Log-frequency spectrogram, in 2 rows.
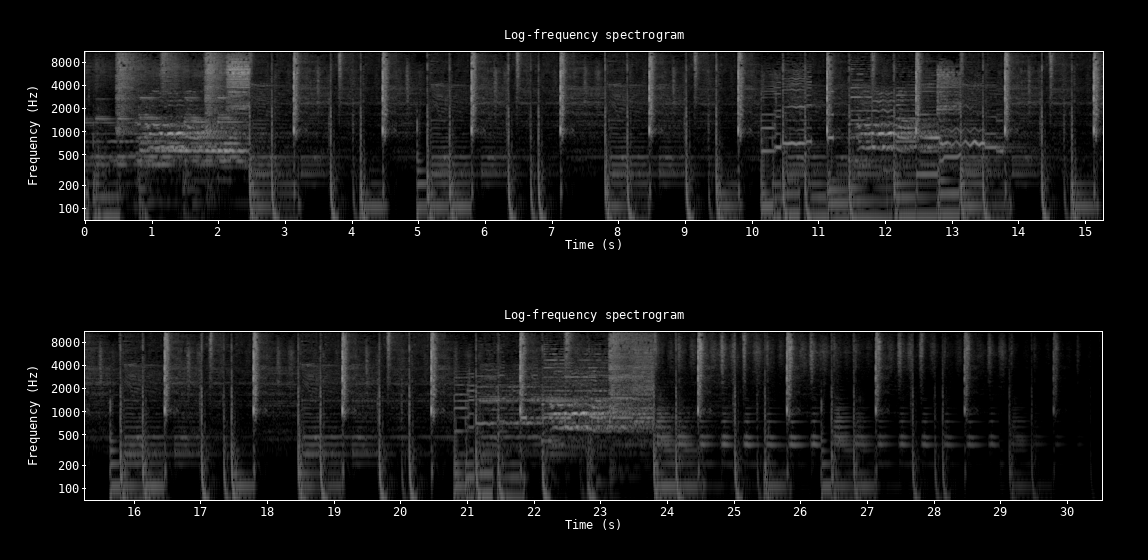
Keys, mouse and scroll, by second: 4.5 click, 8.0 click, 15.1 click.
